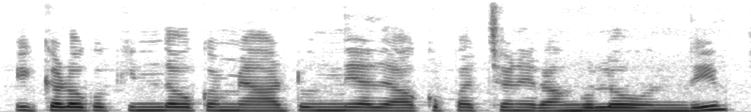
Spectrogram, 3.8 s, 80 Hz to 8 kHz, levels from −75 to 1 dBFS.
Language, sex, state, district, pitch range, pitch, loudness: Telugu, female, Telangana, Mahabubabad, 215-230 Hz, 225 Hz, -14 LUFS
